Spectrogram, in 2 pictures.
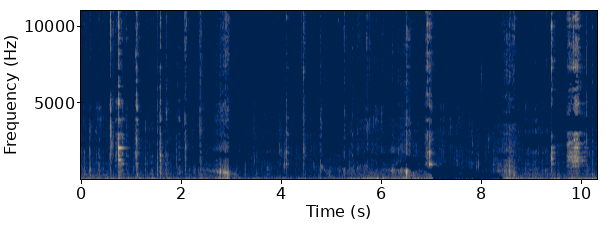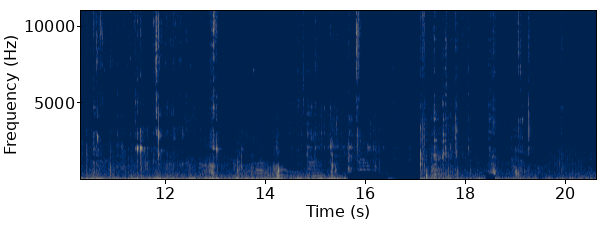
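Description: Close-miked chewing of a mouthful of food, with crisp, crunchy bites and the clink and scrape of a spoon and fork in a bowl of soup. Irregular clicks and crackles come in clusters, with two brief pauses.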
